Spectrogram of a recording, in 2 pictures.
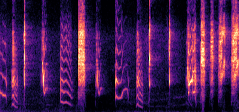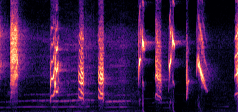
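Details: Long-tailed Shrike, Madura variety, in a lively song for coaching other birds: a varied jumble of sharp chips, bent whistles and rasping notes, closely spaced, over a faint steady tone.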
